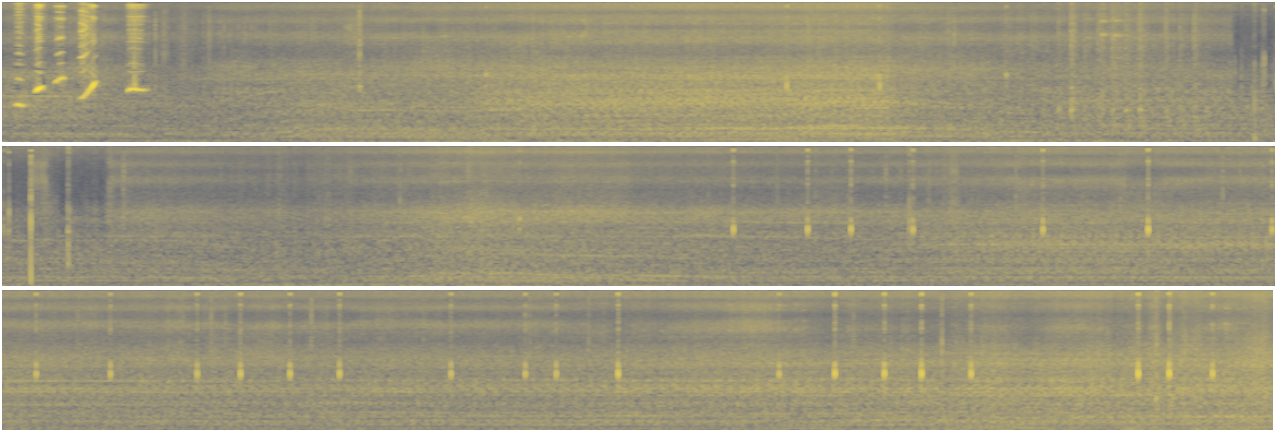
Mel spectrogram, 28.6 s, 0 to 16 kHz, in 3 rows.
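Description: Diesel engine of a 1978 Berliet PR100 MI city bus running. It swells for the first six or seven seconds, drops back, then holds fairly steady. A few short high squeaks come in the first second, and light clicks tick irregularly through the second half.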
